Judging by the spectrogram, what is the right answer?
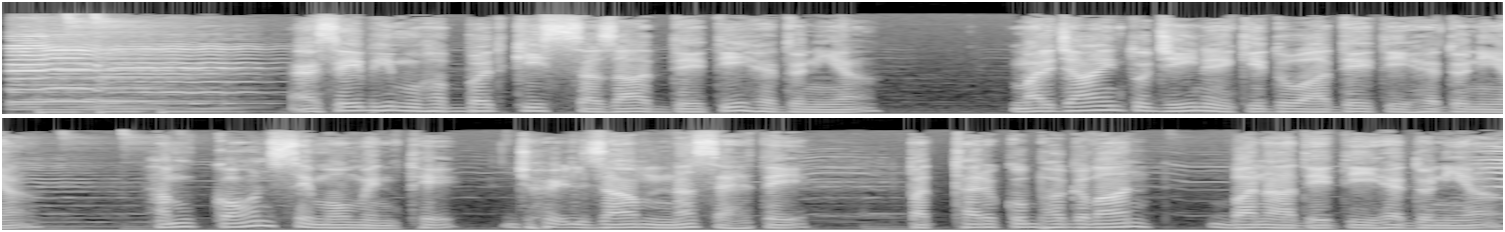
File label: urdu poetry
